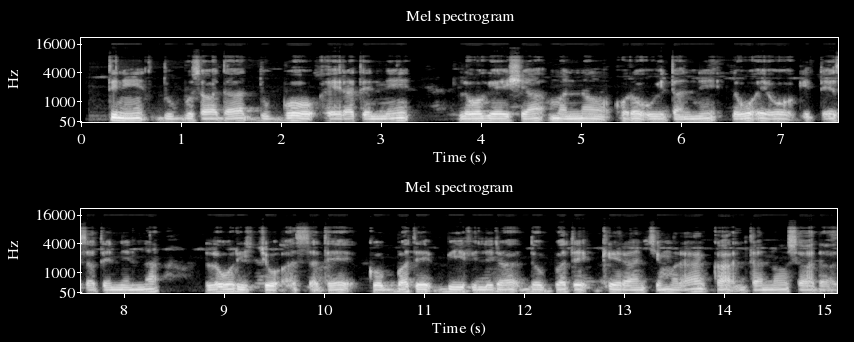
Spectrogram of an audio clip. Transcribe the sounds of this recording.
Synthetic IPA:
t̪ːɪnɪd̪ʊbːʊsaːd̪aːd̪ʊbːɔhɔhe̞ːɾɐt̪ɛnːɪ | lɔwɔɡe̞ːʃːamɐnːɐwhɔɾɔʔʊjt̪ɐnːɪlɔwɔʔɛʔoːkʼɪt̪ʼːeːsːɐt̪ɛnːɪnːɐ | lɔwɔɾɪt͡ʃːɔʔɐsːɐ̰t̪eːkʼɔbːɐt̪ɛbiːfɪlːɪd̪ɐd̪ɔbːɐt̪ɛkeːɾaːnt͡ʃːɪmɐɾɐkaːlɪt̪ɐnːoːsaːd̪aː

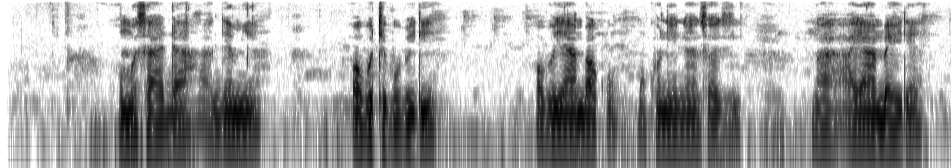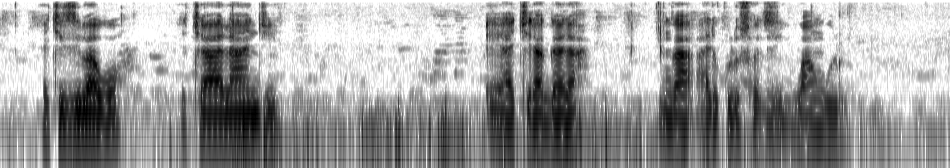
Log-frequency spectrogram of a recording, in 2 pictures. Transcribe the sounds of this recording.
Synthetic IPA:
o̞musaːdaːɡe̞mja | oβutiβuβiɾi | o̞βujaːmbakumukunine̞ːnso̞ziŋɡaːjaːmbaiɾe̞ː | ciziβawo̞ | ecaːlaːɲɟi | ejaciɾaɡala | ŋɡaʔːlikuluso̞ziβwaːŋɡulu

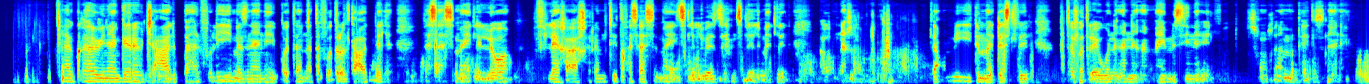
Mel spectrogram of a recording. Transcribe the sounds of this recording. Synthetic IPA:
t͡ʃʼaβkʷʰahawinaɡɐɾɐβt͡ʃʼɐʕalɨbːahalfɨlimɐznanɐjbo̞t̪ʰanːat̪ʰɐ̥fɐt̪ʼɾolɨt̪ʰɐʕad̪ɐlɐfɐsasɨmajlɐlːɐwo | ɨfɨlajxa̰ʔa̰xɨɾɐmt̪ʰit̪ʰɐ̥fɐsasɨmajsɨlɨlɨβɐzɨħɨnsɨlɐlɨmɐlɨnʔawunːaxɐd̪ɨb̥ɨt̪ʼaʕmid̪ɨmːad̪ɐslɨlbɨ̥t̪ʰɐfɐt̪ʼɾojwʊnanɐʔamːajmɨzinaḭlu | z̥ɨxunxɐʔɐmːɨnt̪ʰajt̪ʰɐznanɐju

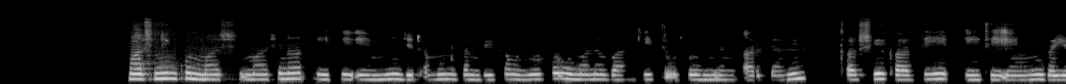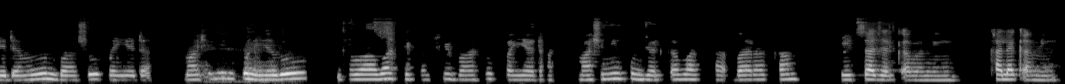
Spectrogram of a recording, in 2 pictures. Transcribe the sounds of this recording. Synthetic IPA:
maːʃɪniːŋkʊnmaːʃɪnaːniːt̪iːʔeːmːiːd͡ʒɛᶑɐmuːŋkɐnbe̞ːkɐmʊjoːkɐumɐnɐbaːŋkʼiːt̪ːɪɔsoːhɪnɪnɐɾɡɐmin | kʼɐɾʃeːkʰʼaːd̪iːiːt̪iːeːmːiːfɐjːɐd̪ɐmuːnbaːsuːfɐjːɐd̪ɐ | maːʃɪniːŋkʊnjɛɾoː | ɡɐbaːbaːt̪ːɪkʼɐɾʃeːbaːsuːffɐjːɐd̪ɐ | maːʃɪniːŋkʊnd͡ʒɐlkʼɐbɐbɐɾɐkːɐm | heːbsaːd͡ʒɐlkʼɐβɐme | kʰɐlɐkʼɐmiː

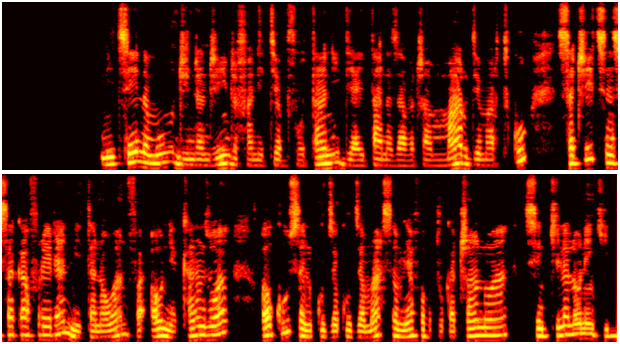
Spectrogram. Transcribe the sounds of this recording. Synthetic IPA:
nit͡senamuɳɖ͡ʐiɳɖ͡ʐaɳɖ͡ʐiɳɖ͡ʐəfanit̪iabiv̥ot̪anid̪eait̪anəzavaʈ͡ʂəmaɾud̪emaɾit̪u̥kusaʈ͡ʂit͡sinisakafuɾeɾaninit̪anawanifaʔawniakʰand͡zua | awkusənikud͡zəkud͡zəmaɾisamnafəut̪ukaʈ͡ʂanua | sinikilaloneŋki

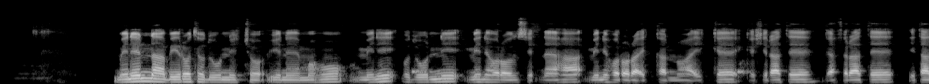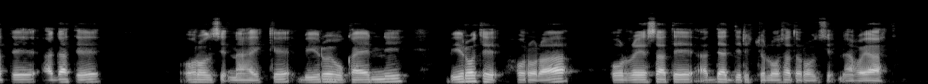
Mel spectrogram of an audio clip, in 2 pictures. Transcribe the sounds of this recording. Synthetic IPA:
mɪnɛnːɐbiːɾɔt̪ɛʊd̪uːnːɪt͡ʃːɔʔɪnemɐɦʊmɪnɪʊd̪uːnːɪmɪnɛhɔɾɔnsɪnːɐɦɐmɪnɪɦɔɾɔɾɐɪkːɐnːɔhɐjkːɛkʼɪʃɪɾɐt̪ɛɡɐfɪɾɐt̪ɛɪt̪ɐt̪ɛɐɡɐt̪ɛ | ɔɾɔnsɪnːɐhɐjkːɛbiːɾɔjhʊkɐjɛnːɪ | biːɾɔt̪ɛhɔɾɔɾa | bɔrːe̞ːsɐt̪ɛɐ̰d̪ːɪɐd̪ːɪɾɪt͡ʃːɔlo̞ːsɐt̪ɛhɔɾɔnsɪ̰nnːʔɐhɔjaːt̪

